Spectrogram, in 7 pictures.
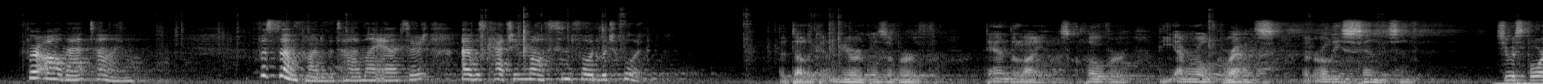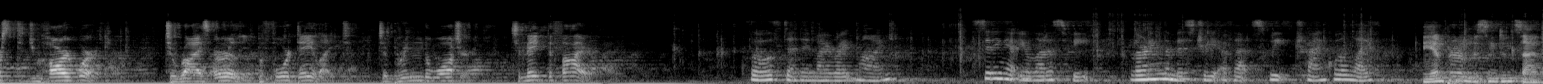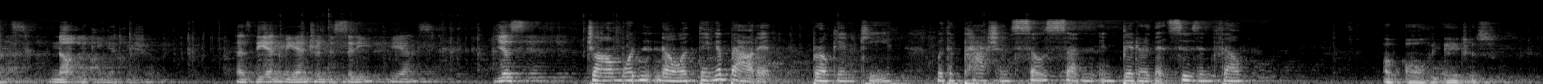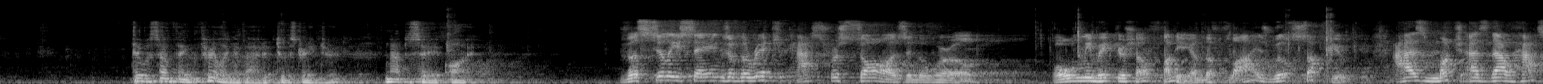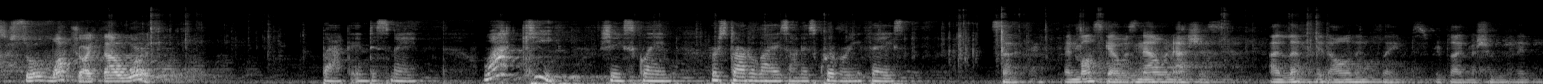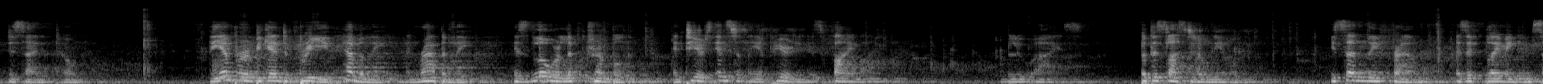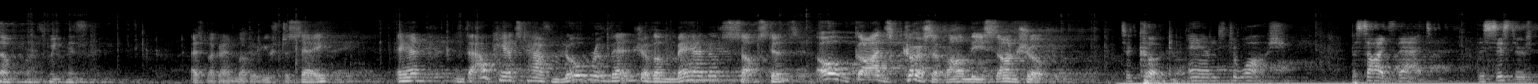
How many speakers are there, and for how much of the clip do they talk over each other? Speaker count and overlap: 8, no overlap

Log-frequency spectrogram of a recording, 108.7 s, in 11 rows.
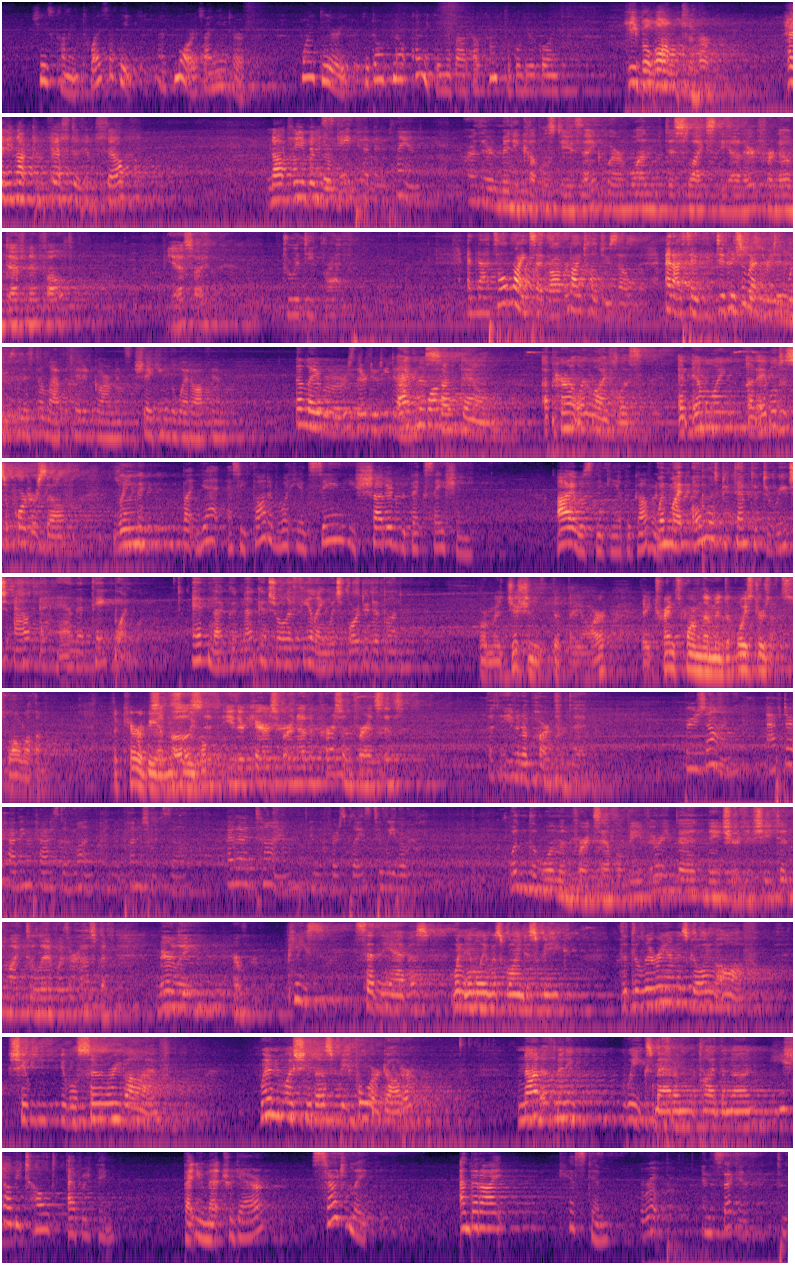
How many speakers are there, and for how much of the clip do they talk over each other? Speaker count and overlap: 10, about 4%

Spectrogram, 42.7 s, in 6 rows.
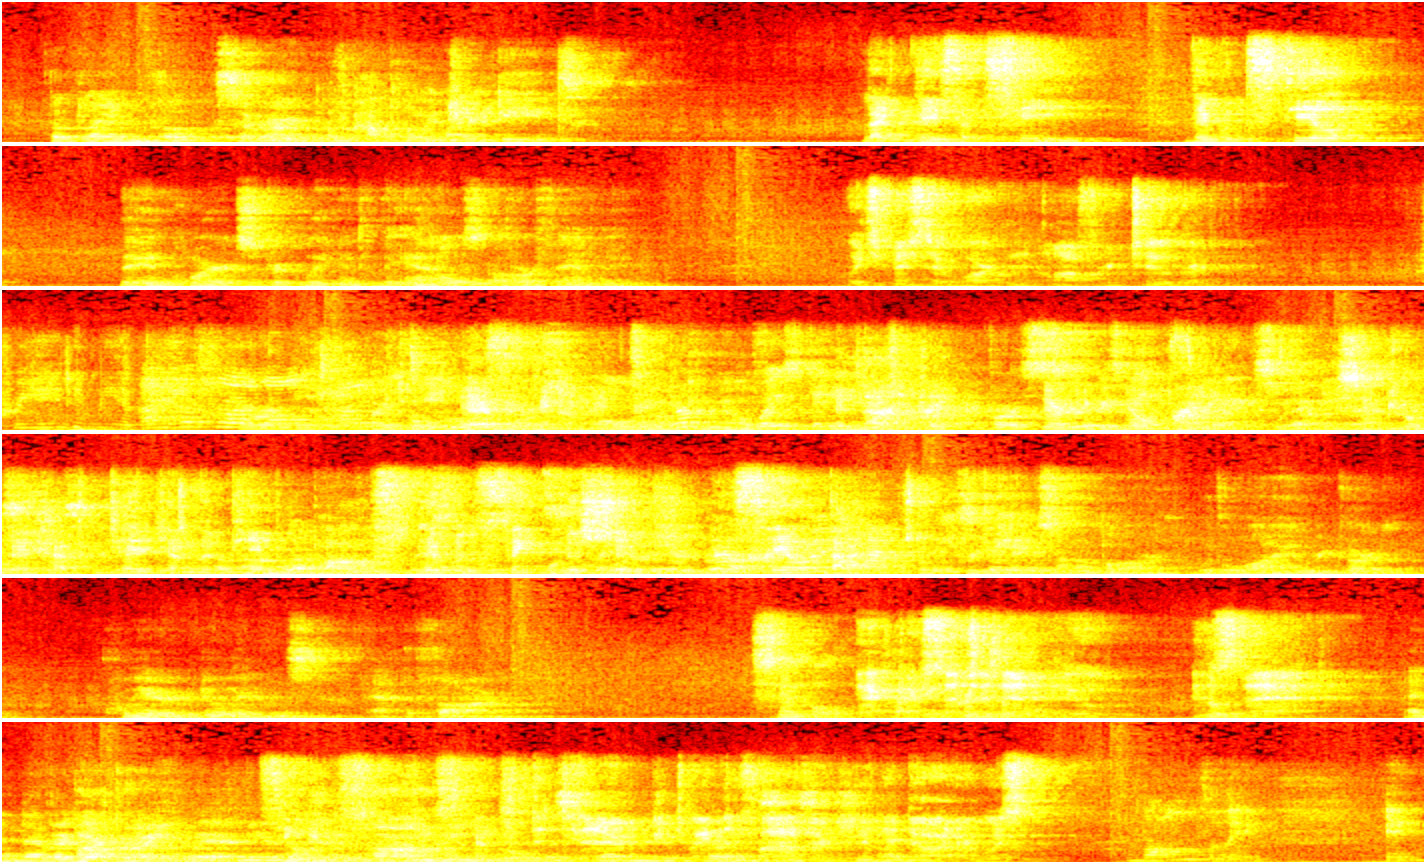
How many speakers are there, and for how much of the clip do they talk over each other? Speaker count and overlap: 8, about 45%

